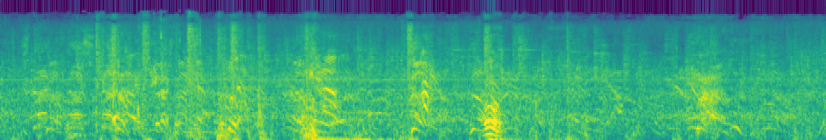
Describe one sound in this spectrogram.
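Swords clash against shields in a battle.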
